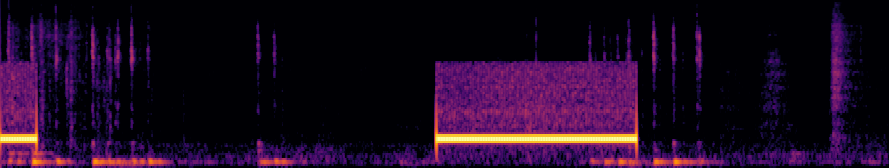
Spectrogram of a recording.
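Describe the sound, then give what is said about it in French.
A steady telephone dial tone sounds briefly at the start, then returns for about two seconds, loud, with soft keypad-like clicks and taps scattered around it, as a phone call is being placed. “OK, on va essayer on l'appelle. On essaye ça. OK, va créer un appel.”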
